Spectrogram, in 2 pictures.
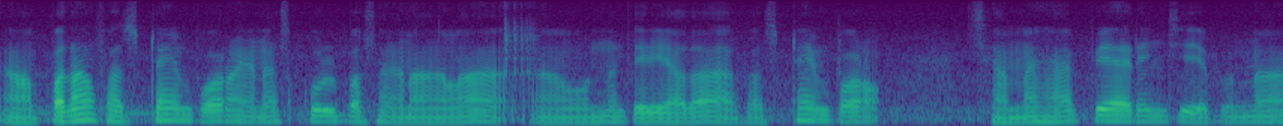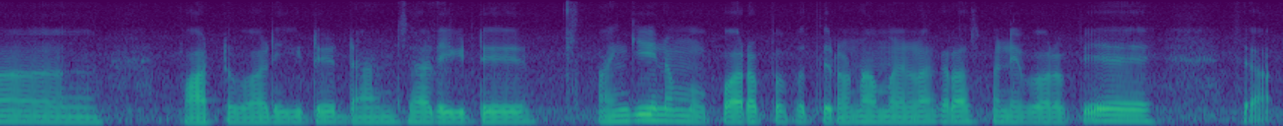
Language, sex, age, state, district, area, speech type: Tamil, male, 30-45, Tamil Nadu, Tiruvarur, rural, spontaneous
